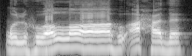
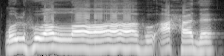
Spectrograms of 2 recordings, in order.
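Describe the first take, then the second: No difference in how they are said.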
